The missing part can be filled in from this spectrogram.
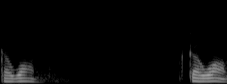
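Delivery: quiet, low, slow voice, barely above a breath. Retelling the voice of the Holy Spirit urging them on, on a bus: quiet voice. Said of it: "this quiet voice of the Holy Spirit saying".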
